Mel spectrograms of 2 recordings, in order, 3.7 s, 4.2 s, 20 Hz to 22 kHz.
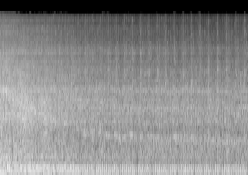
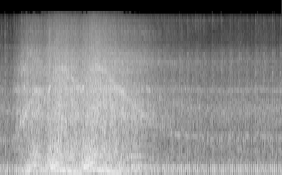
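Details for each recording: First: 1973 Kawasaki Z1 900, 4-into-4 exhaust, new BR8E resistor plugs, warmed up: mostly steady idle with an occasional uneven beat, slight intermittent miss, owner suspects cylinder one or two. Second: 1973 Kawasaki Z1 900 with new 4-into-4 exhaust, enricher now fully off: a couple of quick blips, then the four settles to an even, smooth idle with no stumbling before being switched off.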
